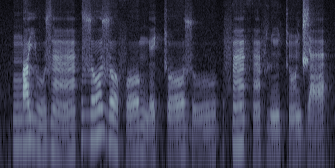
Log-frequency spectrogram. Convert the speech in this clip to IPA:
ŋɒ˧˥ju˧˩˧zæ̃˧˩˧ | zo˧˥ zo˥˩foː˩˧ŋe˩˧ coː˩˧zuː˩˧ | fæ̃˧˥ θæ̃˩˧fʎĩ˩˧cõ˩˧d͡ʑæ˧˩˧

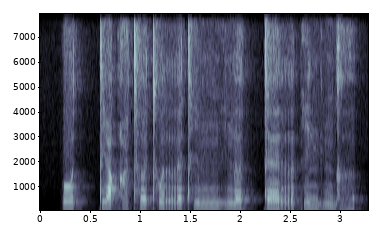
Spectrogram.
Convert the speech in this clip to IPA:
ʊ tːi qɛ̤tʰətʰʊ rətʰimːi̤nə tːɛrəki nʲə̤ŋɡə̤

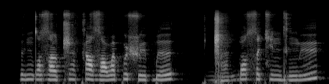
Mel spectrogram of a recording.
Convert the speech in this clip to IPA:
ə̤ndʊzˤa ʈ͡ʂa̤kazˤə wəpʊʂø ɓə | ɡ͡ǁa̤ ɡ͡bøsˤət͡ɕʊndə ŋ͡mʏ

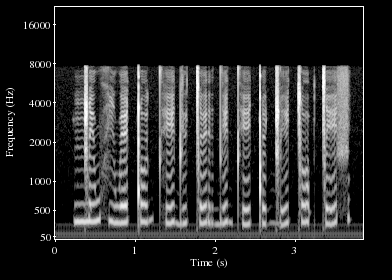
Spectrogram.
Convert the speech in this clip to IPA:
ŋ͡ǁe˧˥wxi˨w ɛ˧˥ǃo˧˥d t̪ʰe˧˥˧dɨ˧˥˧ǀɘ˧˥˧r d̪e˧˥˧dt̪ʰe˧˥ǃɘ˧˥ ɡ͡ǁe˧˥ǀo˧˥˧ʔǀe˧˥s

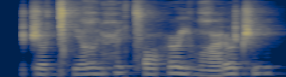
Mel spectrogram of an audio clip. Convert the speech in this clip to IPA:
t͡ʃə˞˩˧ǀʰi˩˧ʁi̤˧˩ ħi̤˥˧ t͡sʼɔ˧˩hə˞˥˧jɔ̤˧˩ ʁa˩˧ɾə˞˥˧t͡ʃʼi̤˥˧

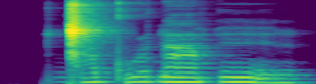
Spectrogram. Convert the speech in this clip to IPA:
ɡ͡ǁakʷʼə˞ɗã pũm

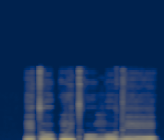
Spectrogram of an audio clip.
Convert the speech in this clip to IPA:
ɪ˦toː˦ kʷĩ˦ tʰuː˨ŋoː˨deː˨

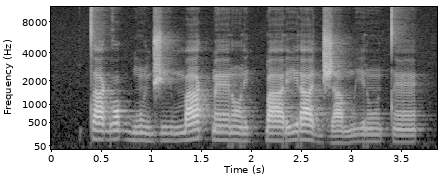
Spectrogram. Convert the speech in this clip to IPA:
ta˧ɡɔ˧ ɡ͡bũ˨d͡ʒi˨ ma˨˦ k͡pɛ̃˧ ɾɔ̃˧ɾi˦ k͡pa˧ɾi˦ɾa˦˨ d͡ʒa˨mi˧ɾũ˧ tɛ̃˧

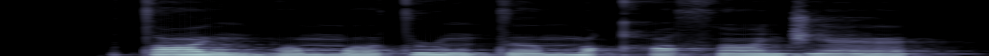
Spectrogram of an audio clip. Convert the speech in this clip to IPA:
tˤujũ bʌ mʌtɹũ tɜmuqʰʌ sˤɛ̃d͡ʒæ̃

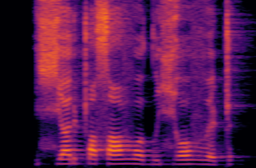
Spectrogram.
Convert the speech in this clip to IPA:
çaɾeʈ ɾɨsˤɛ vɔd̪ɔçɔ vɛʈ

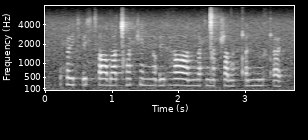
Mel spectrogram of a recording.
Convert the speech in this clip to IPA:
ħøt͡sʼøs t͡sʼɑːdˤøːǀʰɔ̃ħʃæ̃ nːɔ̃ʔøːxɦɑːnːɔħ ŋ͡ǀæħʃɵdˤɑ̃x qʼunːuːxqʼø

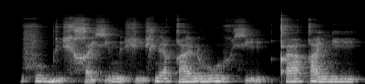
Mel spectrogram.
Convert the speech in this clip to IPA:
fubḭx χɛ̰çḭn̪ḭxḭx ɳiqɛ ɳuwuxçḭ | qʼɘ qɛɲi

